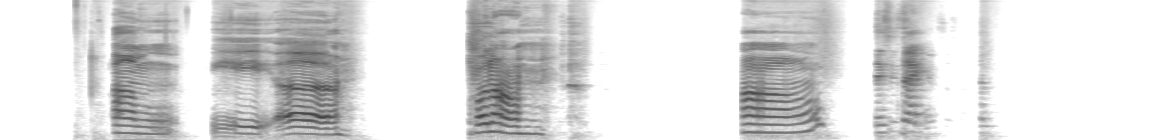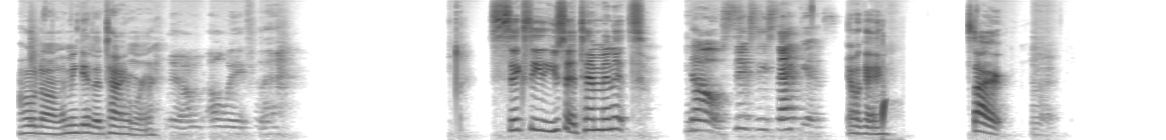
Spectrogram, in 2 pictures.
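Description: A young woman talks close to a microphone, with animation and pauses.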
